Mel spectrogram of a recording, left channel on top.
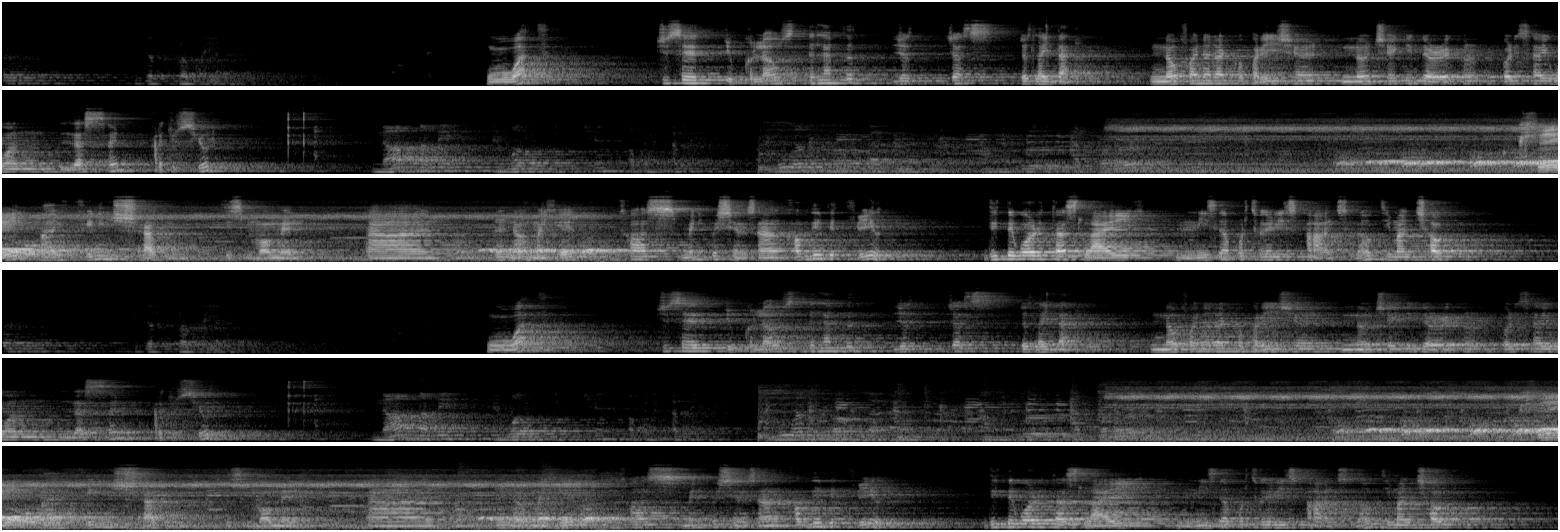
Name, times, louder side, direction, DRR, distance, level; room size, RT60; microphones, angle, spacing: voice 1, 1.4-2.2 19.2-20.1 20.4-22.6 23.1-25.0 25.5-27.6, equal, 5° left, -5 dB, 1.3 m, -41 dB
voice 2, 4.8-5.5 6.6-8.6 8.9-9.1 9.5-9.9 10.2-10.7 11.5-16.8 17.1-17.7 30.7-33.0 33.3-34.2 34.8-35.5 36.0-36.9 37.3-40.0 40.9-42.5 42.8-45.5, left 4 dB, 45° left, 7 dB, 0.5 m, -25 dB
sound 1, 23.1-37.3, right 3 dB, 85° right, 0.5 m, -42 dB
sound 2, 26.6-37.1, right 1 dB, 30° right, 1.1 m, -26 dB
9.2 x 8.5 x 2.9 m, 2.9 s
head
